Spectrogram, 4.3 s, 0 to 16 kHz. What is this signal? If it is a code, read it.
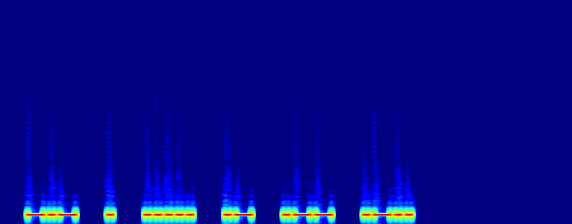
Morse code, heard as a keyed tone, about 30 wpm, spaced as for 22 wpm, 700 Hz. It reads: KE5AWL
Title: USA Call Signs - 6 Characters - 2x Character Spacing - 30wpm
